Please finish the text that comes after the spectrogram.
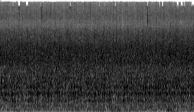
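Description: Rain pours down over farmland in a constant, unbroken hiss, fairly loud and alone, with no speech.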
